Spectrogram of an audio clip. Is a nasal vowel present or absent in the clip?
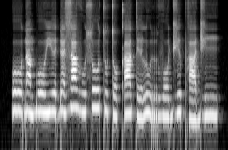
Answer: present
